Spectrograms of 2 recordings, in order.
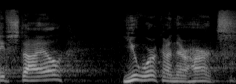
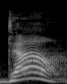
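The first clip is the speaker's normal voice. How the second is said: "down" punched louder with a falling tune; emphasis on "down"; 2 semitones higher, 5 dB louder than usual. Shown as a demonstration. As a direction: drop "down" heavily after a beat. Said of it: "I'll emphasize the key words".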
